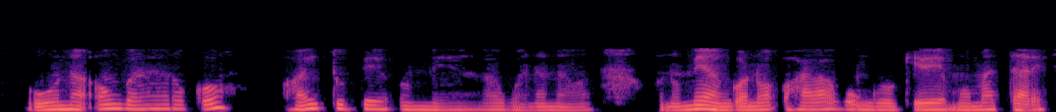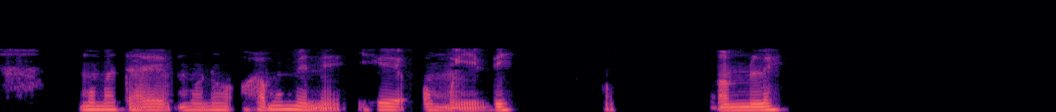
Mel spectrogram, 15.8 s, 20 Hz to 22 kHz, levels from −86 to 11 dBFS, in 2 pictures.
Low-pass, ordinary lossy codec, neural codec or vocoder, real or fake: 3.6 kHz; MP3, 24 kbps; none; real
